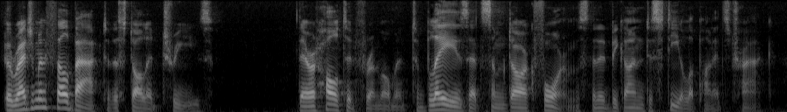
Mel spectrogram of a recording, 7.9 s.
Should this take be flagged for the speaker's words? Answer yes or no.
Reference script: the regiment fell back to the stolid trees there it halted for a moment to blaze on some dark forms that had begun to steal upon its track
yes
